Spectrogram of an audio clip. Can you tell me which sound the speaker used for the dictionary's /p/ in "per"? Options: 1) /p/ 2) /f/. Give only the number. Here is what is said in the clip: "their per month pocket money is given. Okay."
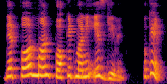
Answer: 1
